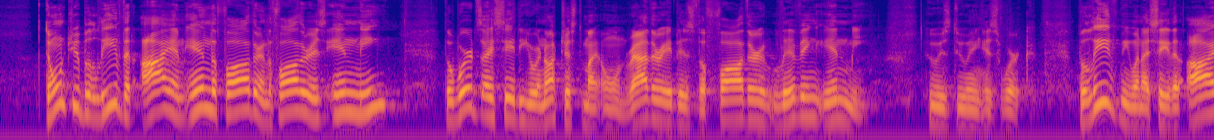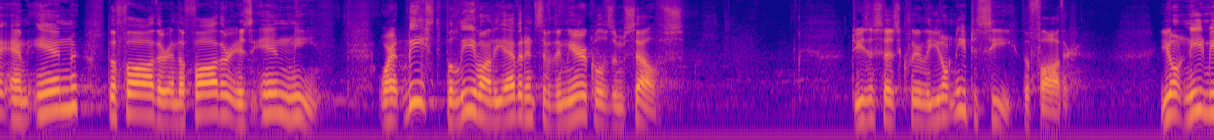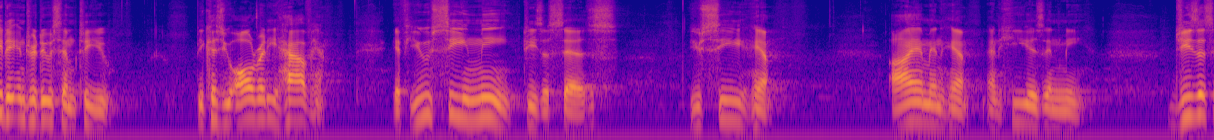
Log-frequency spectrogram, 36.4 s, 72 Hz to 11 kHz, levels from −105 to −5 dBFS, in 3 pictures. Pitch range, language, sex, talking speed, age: 120-190 Hz, English, male, 180 wpm, 40-59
